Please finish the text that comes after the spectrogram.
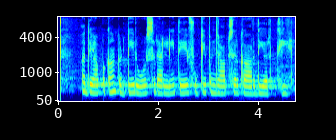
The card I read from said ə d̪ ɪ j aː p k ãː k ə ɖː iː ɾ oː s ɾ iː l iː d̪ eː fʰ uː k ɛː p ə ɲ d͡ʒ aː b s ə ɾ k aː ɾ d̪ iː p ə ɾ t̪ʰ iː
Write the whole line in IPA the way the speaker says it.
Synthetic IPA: ə d̪ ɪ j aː p k ãː k ə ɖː iː ɾ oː s ɾ ɛː l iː t̪ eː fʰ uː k iː p ə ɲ d͡ʒ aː b s ə ɾ k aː ɾ d̪ iː ə ɾ t̪ʰ iː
